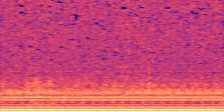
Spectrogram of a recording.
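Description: Steady low electrical hum with several fainter steady tones above it.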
